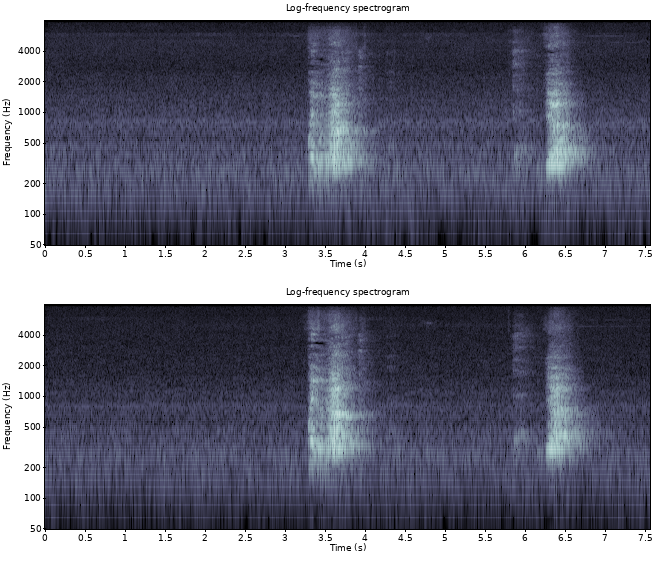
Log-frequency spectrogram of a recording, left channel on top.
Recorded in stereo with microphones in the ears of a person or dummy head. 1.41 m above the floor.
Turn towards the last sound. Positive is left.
turn(degrees=35)  # may be behind; listen again after turning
